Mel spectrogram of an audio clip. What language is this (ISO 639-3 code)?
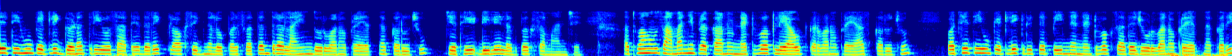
guj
